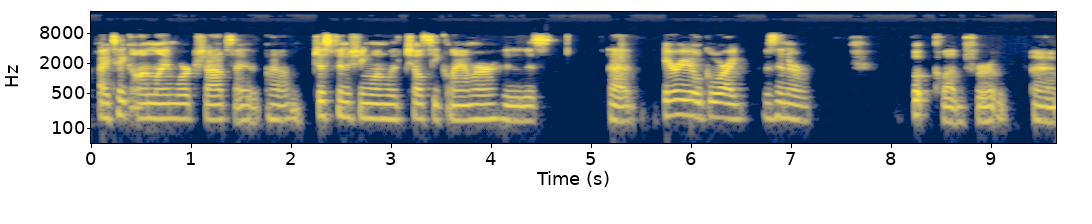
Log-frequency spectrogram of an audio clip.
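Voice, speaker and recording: A woman speaking casually as a guest author in an interview, thinking aloud in a rambling, self-effacing way. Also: low voice. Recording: dull lo-fi call audio.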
